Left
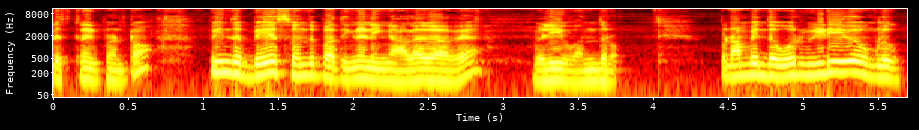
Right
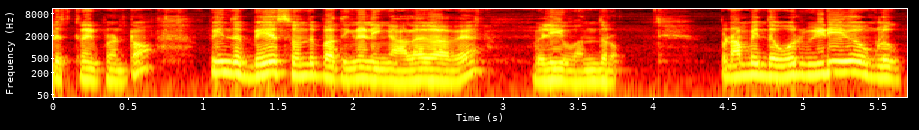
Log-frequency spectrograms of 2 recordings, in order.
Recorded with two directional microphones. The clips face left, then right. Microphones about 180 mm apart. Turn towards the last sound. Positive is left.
turn(degrees=40)  # may be behind; listen again after turning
